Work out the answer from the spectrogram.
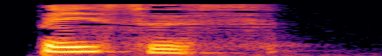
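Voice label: "basis", US English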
